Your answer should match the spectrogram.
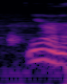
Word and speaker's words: Urim: But God, in dwelling with his people, made himself, you know, they had the Umum and the Thummim, or the Urim. Urim and Thummim, I always get mispronounced.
